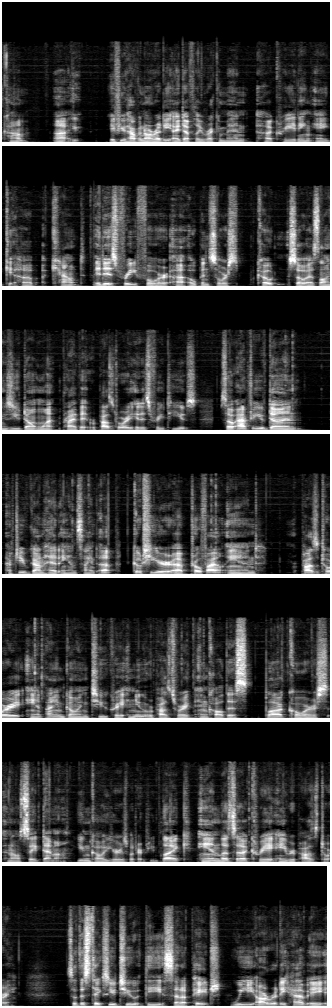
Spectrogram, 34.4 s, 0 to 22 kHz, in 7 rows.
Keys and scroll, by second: 16.1 super+w, 16.5 super+t.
